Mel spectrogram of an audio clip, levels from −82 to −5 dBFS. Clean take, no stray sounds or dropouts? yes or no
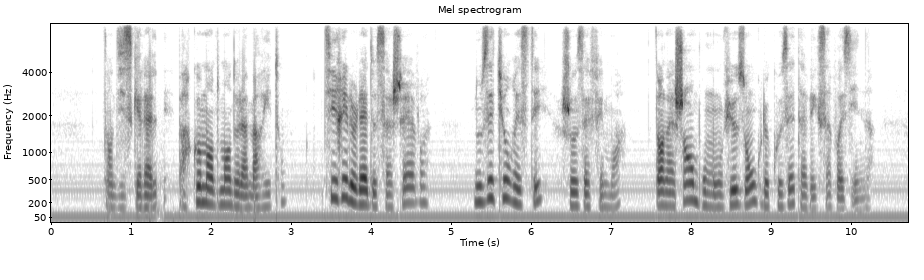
no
